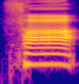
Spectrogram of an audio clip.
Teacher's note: উপরের দুই দাঁতের আগা নিচের ঠোঁটের পেটের সঙ্গে লাগাইয়া ফা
